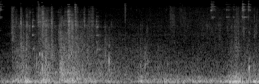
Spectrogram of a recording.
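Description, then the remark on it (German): A very large, heavy hangar roller door, about 30 metres, rumbles open for a Beechcraft King Air aircraft. It makes a steady low grinding with rattling metallic clatter throughout, fairly loud and continuous for the whole stretch with no voices. “Und hier hört man das große Rolltor noch einmal richtig gut.”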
